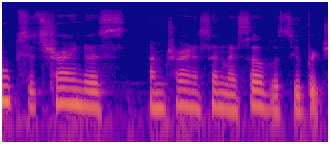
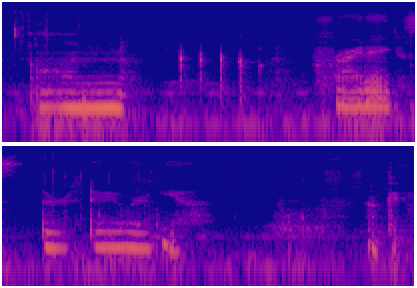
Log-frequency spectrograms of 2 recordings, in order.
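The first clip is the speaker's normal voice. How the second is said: whispered self-talk, very soft; 10 dB quieter than usual. Speaker setting up a goal, whispering to themself. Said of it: "I'm just whispering to myself".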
